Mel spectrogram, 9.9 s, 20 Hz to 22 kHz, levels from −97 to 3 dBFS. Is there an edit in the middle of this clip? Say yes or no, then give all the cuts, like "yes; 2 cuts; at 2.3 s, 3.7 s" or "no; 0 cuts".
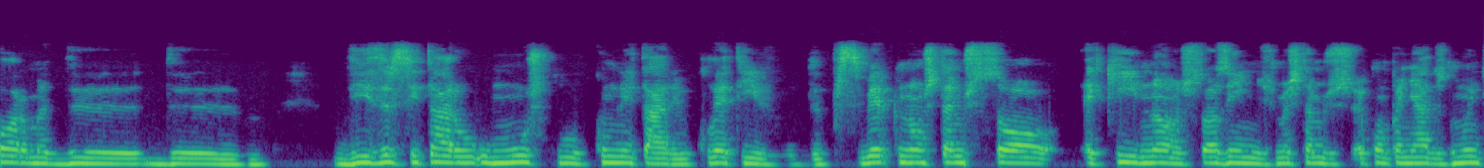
no; 0 cuts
